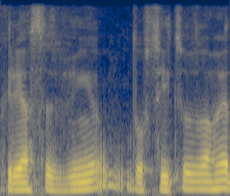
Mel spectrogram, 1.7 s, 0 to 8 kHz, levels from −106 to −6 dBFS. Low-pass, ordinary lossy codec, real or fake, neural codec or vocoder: 7.2 kHz; none; fake; codec, 16 kHz, 4.8 kbps, FACodec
